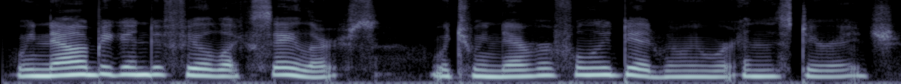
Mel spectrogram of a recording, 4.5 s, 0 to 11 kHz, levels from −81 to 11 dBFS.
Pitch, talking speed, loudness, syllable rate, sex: 230 Hz, 240 wpm, -16 LUFS, 6.1 syllables/s, female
